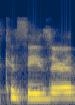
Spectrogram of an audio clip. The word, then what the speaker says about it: Kwasizur: It's Kwasizur. The W is silent, so it's like Kwasizur.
